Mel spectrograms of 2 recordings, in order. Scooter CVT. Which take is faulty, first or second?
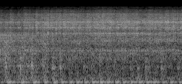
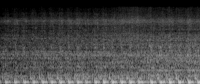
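first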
